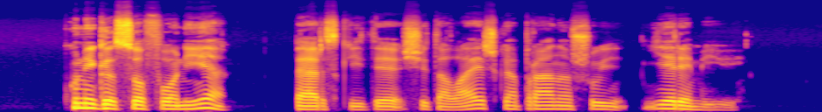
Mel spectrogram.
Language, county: Lithuanian, Alytus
